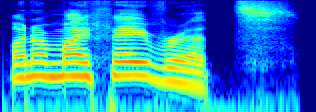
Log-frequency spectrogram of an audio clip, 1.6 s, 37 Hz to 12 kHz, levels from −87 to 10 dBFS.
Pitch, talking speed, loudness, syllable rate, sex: 220 Hz, 150 wpm, -17 LUFS, 5.7 syllables/s, female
